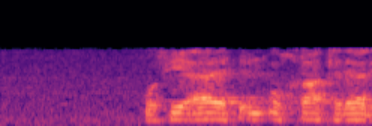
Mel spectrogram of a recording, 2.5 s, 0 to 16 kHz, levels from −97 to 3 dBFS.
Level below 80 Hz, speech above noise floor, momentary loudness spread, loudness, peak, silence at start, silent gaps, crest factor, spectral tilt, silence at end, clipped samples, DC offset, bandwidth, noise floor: -60 dBFS; 27 dB; 11 LU; -22 LUFS; -8 dBFS; 0.95 s; none; 16 dB; -10.5 dB/octave; 0 s; under 0.1%; under 0.1%; 4.3 kHz; -49 dBFS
